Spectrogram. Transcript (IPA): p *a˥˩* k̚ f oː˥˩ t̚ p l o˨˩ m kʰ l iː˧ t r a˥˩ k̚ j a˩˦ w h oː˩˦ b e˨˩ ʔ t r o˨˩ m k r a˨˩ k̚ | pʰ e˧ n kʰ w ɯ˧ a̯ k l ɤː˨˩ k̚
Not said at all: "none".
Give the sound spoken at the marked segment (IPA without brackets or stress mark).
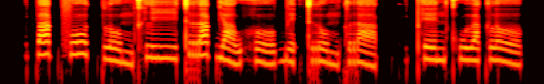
a˥˩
